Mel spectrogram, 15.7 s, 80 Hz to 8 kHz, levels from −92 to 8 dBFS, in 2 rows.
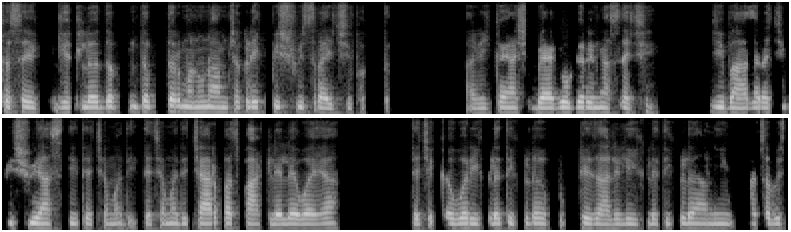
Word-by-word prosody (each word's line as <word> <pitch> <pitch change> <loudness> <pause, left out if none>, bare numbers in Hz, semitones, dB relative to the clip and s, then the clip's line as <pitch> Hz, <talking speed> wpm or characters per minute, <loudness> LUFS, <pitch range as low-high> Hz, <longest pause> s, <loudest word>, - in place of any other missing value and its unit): कसं 140 0 0
आहे, 130 - +3 0.2
घेतलं 135 +1 +3
द - - +6 0.3
दप्तर 145 +2 +3
म्हणून 135 -1 +2
आमच्याकडे 135 +1 +1
1 135 - -2
पिशवीच 135 -1 -3
राहायची 120 -2 0
फक्त - - -16 0.8
आणि 120 0 -3
काही 130 -1 +3
अशी 130 - -4
बॅग 125 0 +5
वगैरे 130 0 +4
नसायची. 125 0 -4 0.6
जी 135 -1 +3
बाजाराची 130 - 0
पिशवी 270 - +2
असती 130 0 -1
त्याच्यामध्ये 125 -1 -5
त्याच्यामध्ये 130 +1 -2
4-5 130 0 +2
फाटलेल्या 125 0 +3
वह्या, 125 +2 +1 0.8
त्याचे - - -2
कव्हर 130 +1 +3
इकडं-तिकडं, 130 +1 0
पुठ्ठे 135 -2 -2
झालेले 125 0 -1
इकडं-तिकडं 125 +2 -3
आणि 125 0 -2 0.3
असं 130 +1 -2
130 Hz, 130 wpm, -23 LUFS, 125-135 Hz, 0.8 s, द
